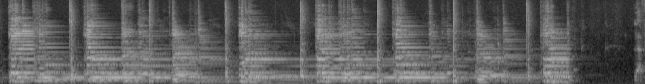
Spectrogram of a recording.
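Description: Flamenco guitar strumming rasgueado chords in the three-beat compás of fandangos de Huelva, accenting the first beat, in the por mi (E Phrygian) position. The chords stop shortly before the end.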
